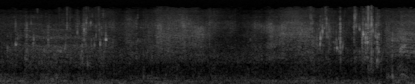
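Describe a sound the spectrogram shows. Water splashes as a hand scoops through a shallow puddle.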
